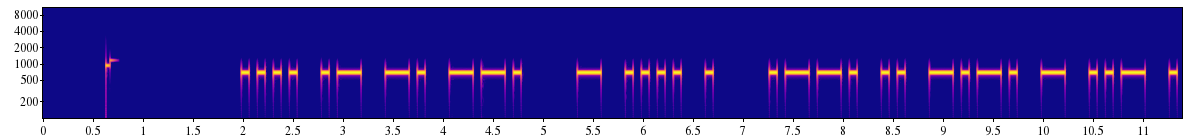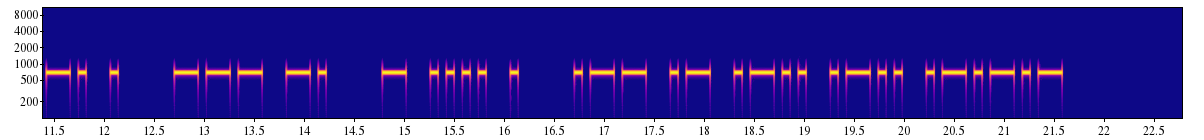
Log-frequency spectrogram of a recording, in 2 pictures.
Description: Morse code, heard as a keyed tone, about 15 wpm, 700 Hz. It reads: HANG THE PICTURE ON THE WALL.
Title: Sentences from Top 1600 Words 15wpm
